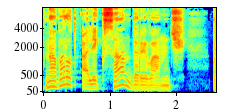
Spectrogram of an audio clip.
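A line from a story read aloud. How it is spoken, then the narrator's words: Warm, smiling. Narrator (Russian): произнес незнакомец, ласково улыбаясь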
